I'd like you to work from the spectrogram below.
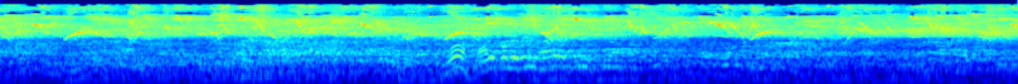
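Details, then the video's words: Red-crested cardinal singing during tournament training, clear whistled phrases with rising and falling slurred notes repeated every few seconds, overlapping with other birds and faint human voices amid steady background noise. "Torneio Fibra Cardeal Vermelho Encarte e Treino Roda"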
